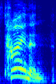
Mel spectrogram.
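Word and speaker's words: Tynion: read in a while been saying the guy's name wrong on the channel and I fully accept that James Tainan I kept saying James 10 in the I apologize but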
